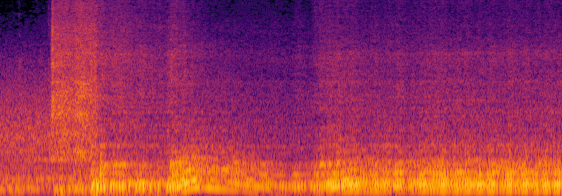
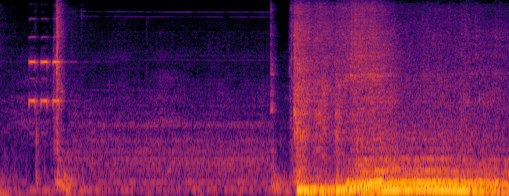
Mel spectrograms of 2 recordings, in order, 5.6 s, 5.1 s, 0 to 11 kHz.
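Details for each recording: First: Honda Civic Si EK coupe, bone-stock B18C1 GSR with Precision turbo, new BKR7 plugs, high-impedance injectors checked: catches and revs unevenly, stumbling between blips, smells "like a pumpkin", "sounds cam"; rough rich running, fuel pressure regulator at 30–35. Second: Honda Civic Si EK coupe, B18C1 GSR swap with Precision turbo, after tune refined: dash chimes, quick crank, catches instantly and settles into smooth steady idle; air-fuel ratio "pretty dialed", healthy start.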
